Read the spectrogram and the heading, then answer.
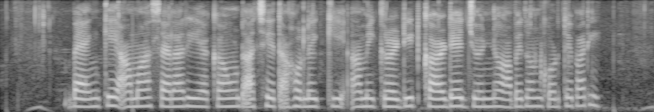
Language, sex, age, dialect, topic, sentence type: Bengali, female, 18-24, Jharkhandi, banking, question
